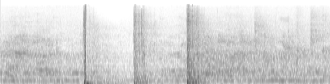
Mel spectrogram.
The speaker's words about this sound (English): I thought about how hard it can be on a person's knuckles. Not to mention microphones, to rap on a door that many times.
